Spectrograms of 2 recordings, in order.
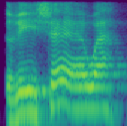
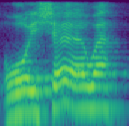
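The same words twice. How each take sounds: First: The first consonant is thinned and weak. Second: The first consonant is fully heavy and strong. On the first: The speaker calls it right. "لأنها مكسورة، الكسر هنا خلاها حرف ضعيف" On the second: The speaker calls it wrong. "ما قلتش غشاوة"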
